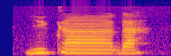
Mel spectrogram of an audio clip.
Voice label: "yikãada", Mooré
